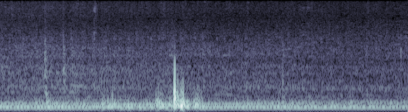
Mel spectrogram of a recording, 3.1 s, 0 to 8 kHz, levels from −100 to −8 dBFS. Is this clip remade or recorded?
recorded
